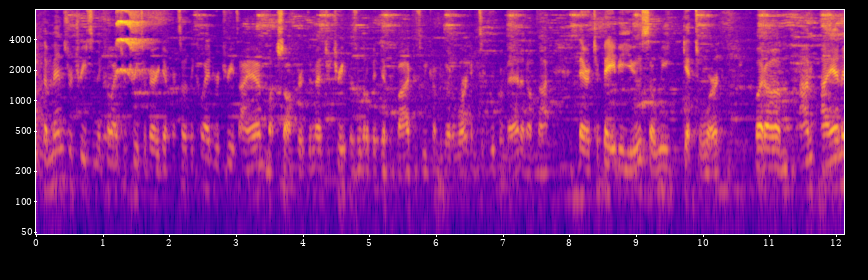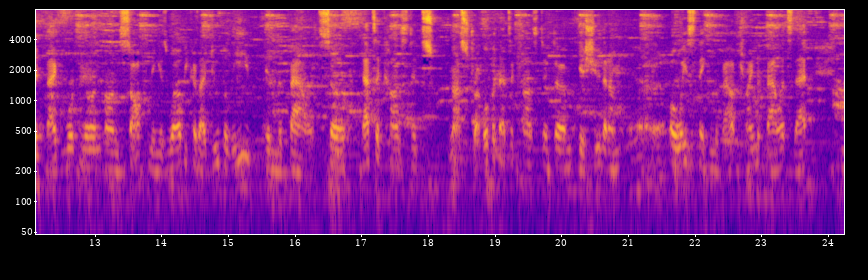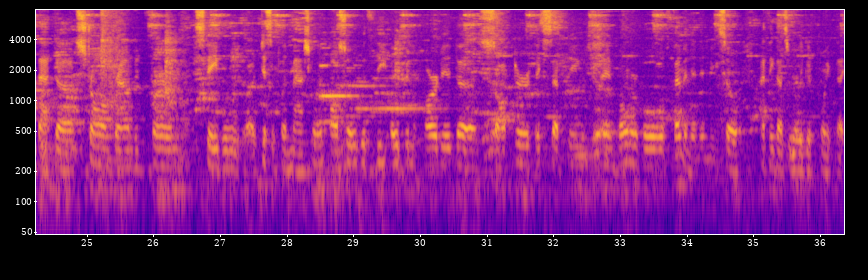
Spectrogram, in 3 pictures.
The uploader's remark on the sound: We apologize for the background noise.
